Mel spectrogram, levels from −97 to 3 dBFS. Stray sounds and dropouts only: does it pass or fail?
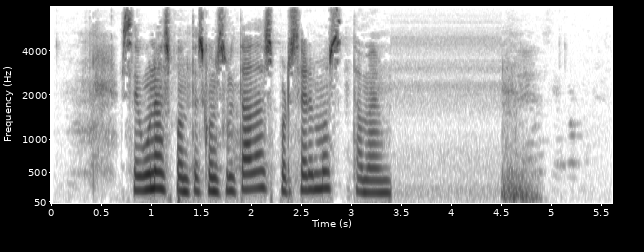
pass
